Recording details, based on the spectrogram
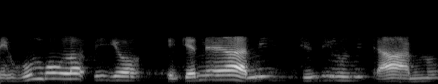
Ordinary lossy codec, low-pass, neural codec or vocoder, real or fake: none; 3.6 kHz; codec, 24 kHz, 0.9 kbps, WavTokenizer, medium speech release version 1; fake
